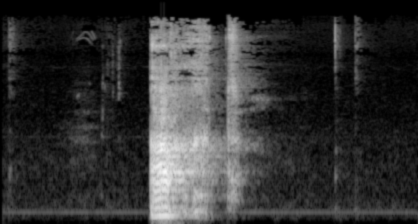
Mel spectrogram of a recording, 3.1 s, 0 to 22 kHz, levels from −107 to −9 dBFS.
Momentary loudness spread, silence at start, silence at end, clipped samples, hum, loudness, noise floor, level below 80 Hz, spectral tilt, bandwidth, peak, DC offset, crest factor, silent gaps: 15 LU; 1.15 s; 1.3 s; under 0.1%; none; -17 LUFS; -69 dBFS; -66 dBFS; -2.5 dB/octave; 16.5 kHz; 0 dBFS; under 0.1%; 24 dB; none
